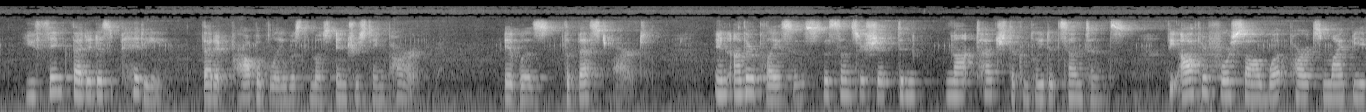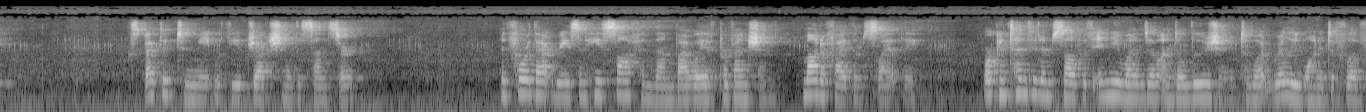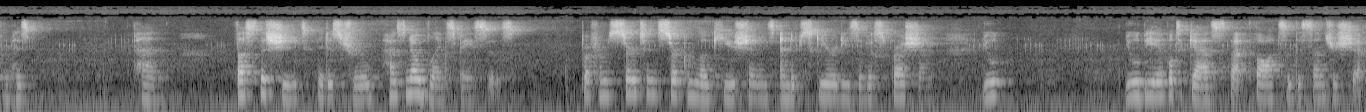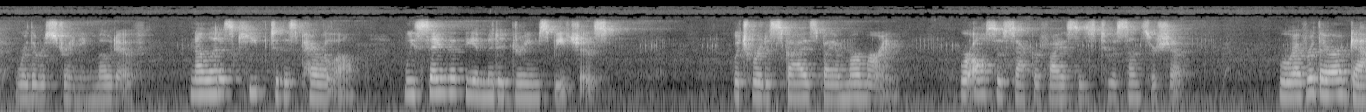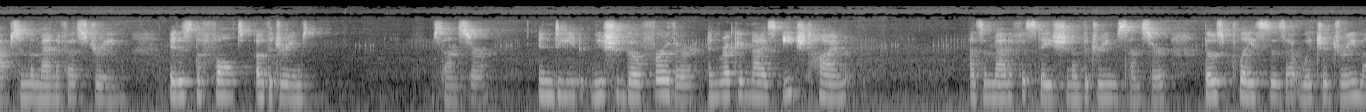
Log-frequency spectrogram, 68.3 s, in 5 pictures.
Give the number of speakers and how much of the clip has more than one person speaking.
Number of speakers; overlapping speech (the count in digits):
1, no overlap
